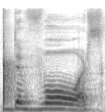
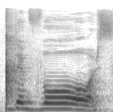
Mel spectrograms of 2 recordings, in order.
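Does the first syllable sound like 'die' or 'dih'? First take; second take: dih; dih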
